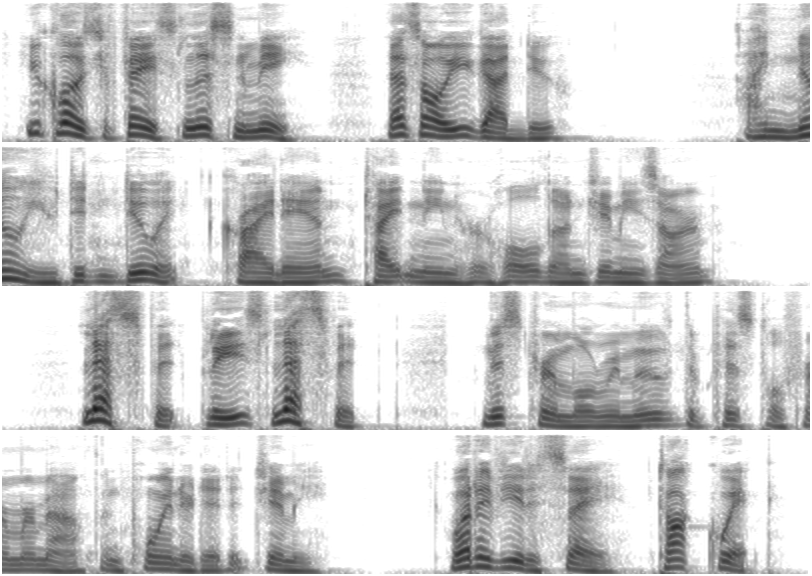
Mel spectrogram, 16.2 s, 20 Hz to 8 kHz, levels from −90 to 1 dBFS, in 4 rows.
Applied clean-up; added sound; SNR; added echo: none; none; none; none.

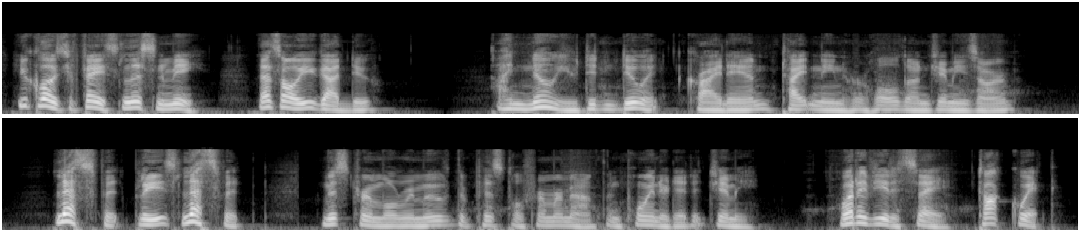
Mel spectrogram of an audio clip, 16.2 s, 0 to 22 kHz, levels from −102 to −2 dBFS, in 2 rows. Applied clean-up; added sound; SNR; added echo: neural separator model SepFormer DNS4.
